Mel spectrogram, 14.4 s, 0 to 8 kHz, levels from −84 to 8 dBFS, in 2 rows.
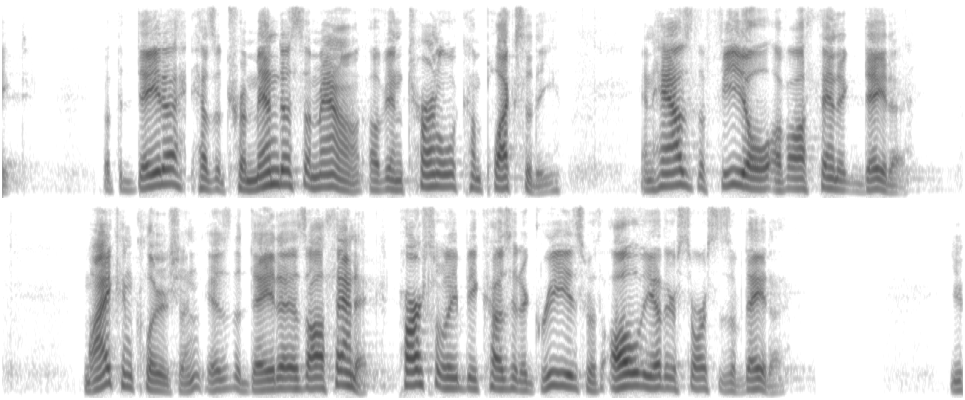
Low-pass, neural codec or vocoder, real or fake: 7.2 kHz; none; real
